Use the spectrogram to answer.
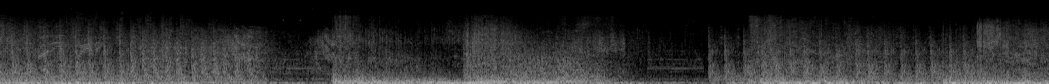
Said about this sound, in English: The artillery is really trying to aim for that tank.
